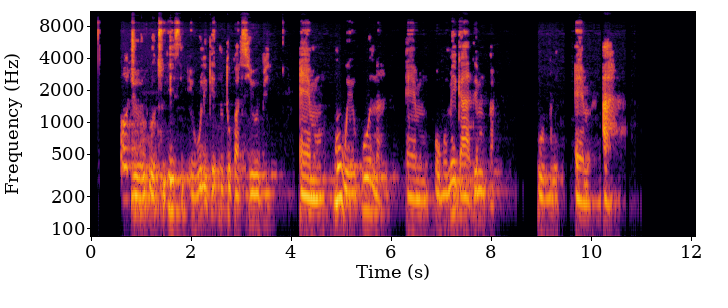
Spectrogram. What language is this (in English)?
Igbo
